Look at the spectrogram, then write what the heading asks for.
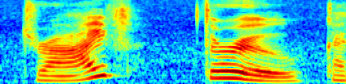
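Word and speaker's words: drive-through: 않지만 예외적으로 묵음으로 소리가 나지 않습니다 그래서이 단어의 발음은 Drive 3가 됩니다 한국식으로는 드라이브 스라고 발음을 하는 경우가 많은데요이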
